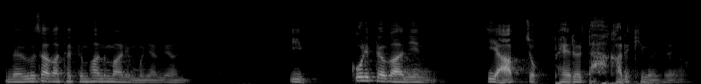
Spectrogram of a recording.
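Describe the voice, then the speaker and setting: A male pastor preaching a sermon in a chatty storytelling way. He asks the congregation questions and rises into loud emphatic bursts. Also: medium pitch, moderate pace.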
